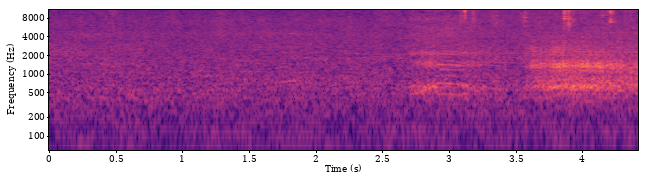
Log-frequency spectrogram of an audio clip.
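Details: Sheep bleating: two short, wavering bleats arrive late, rising out of a quiet, noisy background with a low rumble.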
